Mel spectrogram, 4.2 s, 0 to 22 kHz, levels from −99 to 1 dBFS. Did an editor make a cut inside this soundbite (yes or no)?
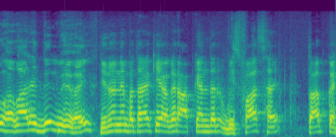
yes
